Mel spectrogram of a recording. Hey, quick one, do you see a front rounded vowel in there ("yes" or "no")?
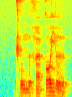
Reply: no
